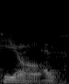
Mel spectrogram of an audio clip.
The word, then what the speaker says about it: Hijo: Well, you don't have to add that, but you definitely have to have that silent J. You don't pronounce that. Hijo.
